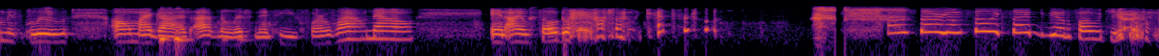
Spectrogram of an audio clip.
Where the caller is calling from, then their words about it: Minnesota, United States; I'm calling from Minnesota.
